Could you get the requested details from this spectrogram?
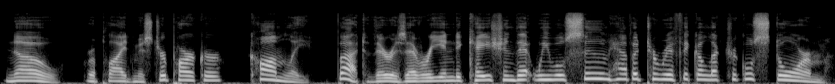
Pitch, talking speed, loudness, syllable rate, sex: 180 Hz, 135 wpm, -19 LUFS, 4.4 syllables/s, male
